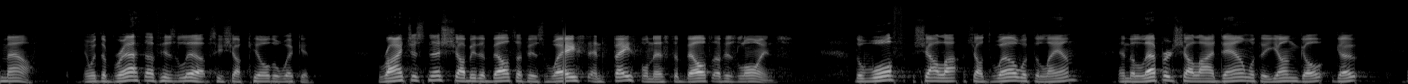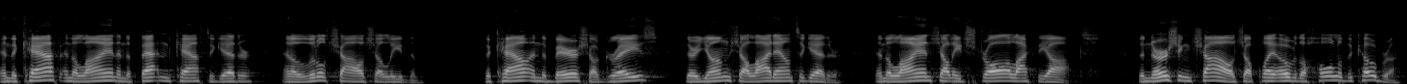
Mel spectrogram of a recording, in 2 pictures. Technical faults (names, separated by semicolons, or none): input switched to a poorer device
